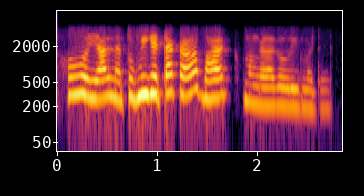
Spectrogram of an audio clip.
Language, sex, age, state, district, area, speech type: Marathi, female, 45-60, Maharashtra, Mumbai Suburban, urban, conversation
